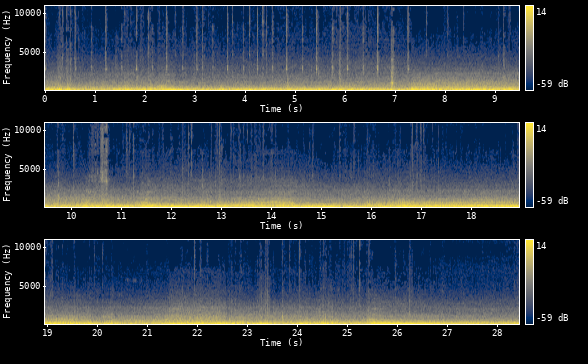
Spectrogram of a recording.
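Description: Manual car's engine and road noise heard inside the cabin, the engine pitch jumping up several times as the throttle is blipped during heel-and-toe downshifts to match revs.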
